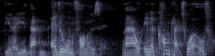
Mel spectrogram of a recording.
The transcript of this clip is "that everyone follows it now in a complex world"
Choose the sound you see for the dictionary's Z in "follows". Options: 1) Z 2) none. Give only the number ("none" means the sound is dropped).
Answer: 1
